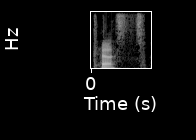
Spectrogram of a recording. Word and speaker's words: tests: And in the case of tests, it's spelled T-E-S-T-S, right? T-E-S-T-S. – Right. – Let's just talk about speaking for a second. You actually, most of us, almost never pronounce the T.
